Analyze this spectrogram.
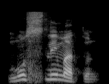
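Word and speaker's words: مسلمات: আর মানসুব হলে এবং মাজরুর হলে এটার উচ্চারণ কি হবে? এটা হবে মুসলিমাতিন। Very good. মাজরুর হলেও? মাজরুর হলো একই, মুসলিমাতিন।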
